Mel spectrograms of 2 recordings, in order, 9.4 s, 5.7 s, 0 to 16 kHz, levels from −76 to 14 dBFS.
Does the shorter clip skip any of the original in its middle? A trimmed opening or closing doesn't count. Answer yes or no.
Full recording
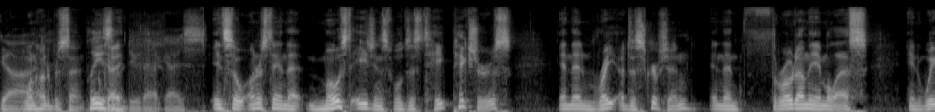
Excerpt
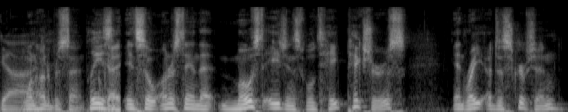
yes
